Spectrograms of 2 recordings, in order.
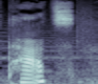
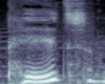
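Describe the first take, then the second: First: The name ends in a ts sound. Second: The name ends in a plain t sound. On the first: The speaker calls it wrong. "it's often mispronounced as Pats" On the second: The speaker calls it right. "my name is [name]"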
